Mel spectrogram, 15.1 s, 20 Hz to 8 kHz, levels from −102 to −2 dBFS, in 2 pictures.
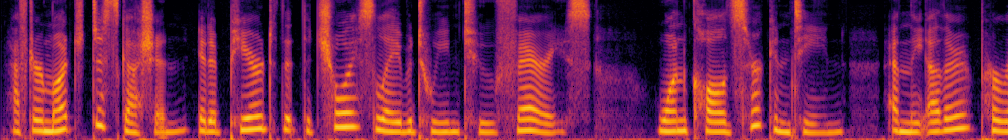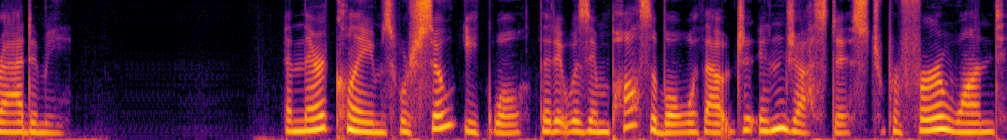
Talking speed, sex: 145 wpm, female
